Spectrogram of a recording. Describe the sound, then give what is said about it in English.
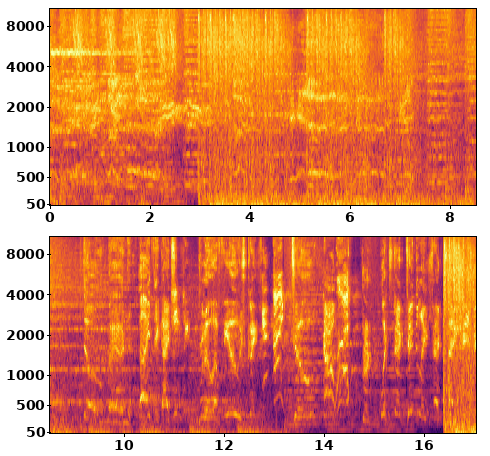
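A sustained, roaring explosion rumbles on for many seconds with dense crackling bursts and booms layered over a broad low-end roar, loud and continuous, with voices speaking underneath. “Jeez, this is the longest explosion I've ever seen.”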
